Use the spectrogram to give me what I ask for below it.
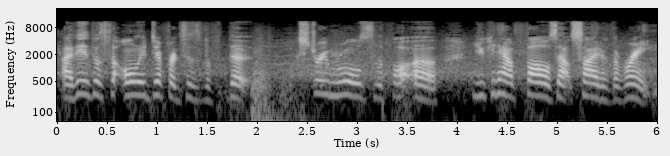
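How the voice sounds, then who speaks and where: A woman commentating a simulated wrestling match in a loose, chatty way. Her voice is bright and sharp. She rambles, restarts her sentences and reads viewer comments aloud. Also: on the high side, brisk, slight background noise, rough recording. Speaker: play-by-play commentator.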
